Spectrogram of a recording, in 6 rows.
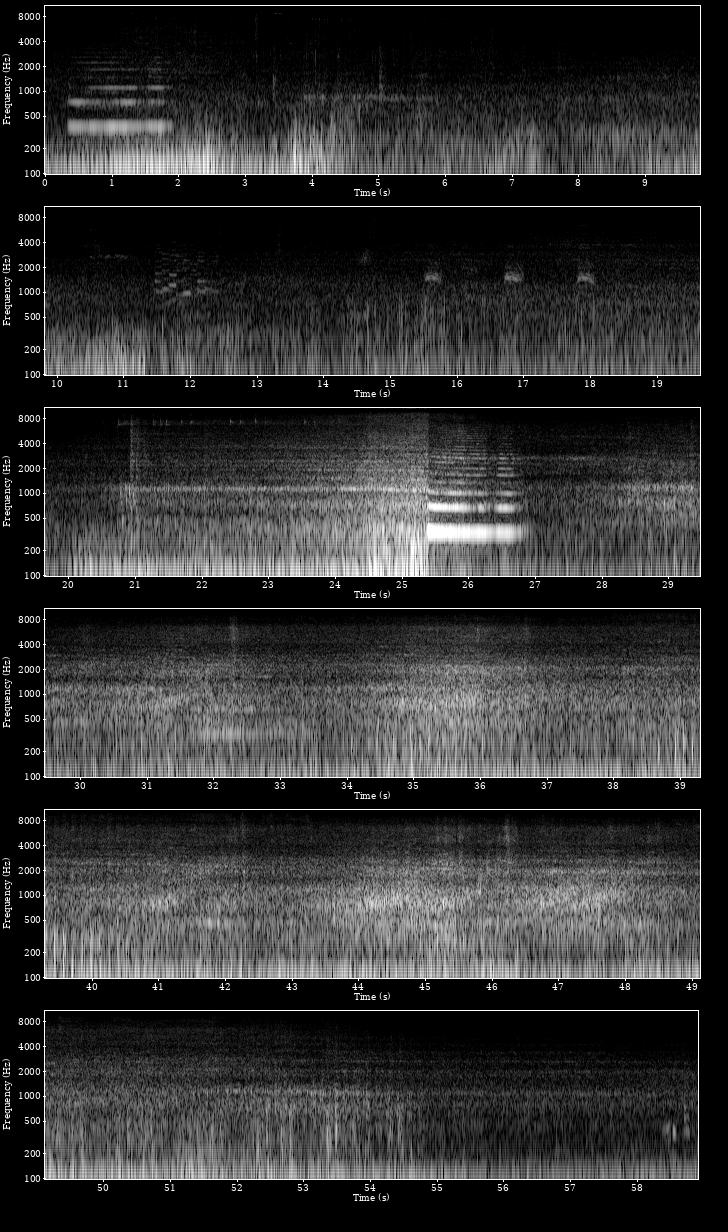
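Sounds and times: train coaches clickety-clack: 0.0s - 16.7s, 20.1s - 56.5s
train horn: 0.3s - 2.2s, 24.2s - 27.1s, 31.7s - 33.6s.

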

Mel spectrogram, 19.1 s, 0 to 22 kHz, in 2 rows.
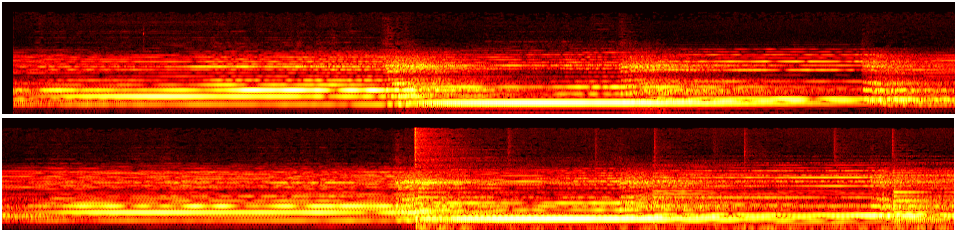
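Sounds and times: slow instrumental held chords: 0.1s - 19.0s.

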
